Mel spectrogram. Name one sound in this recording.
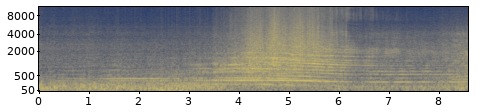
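Racing car engines roar and whine as the cars pass nearby, swelling and then fading.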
